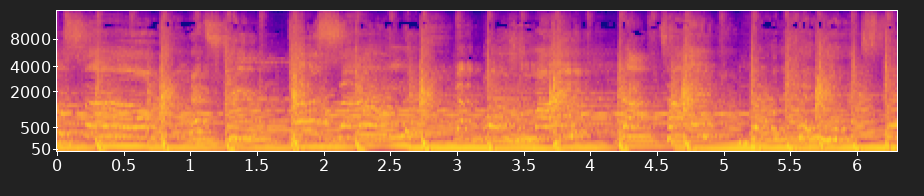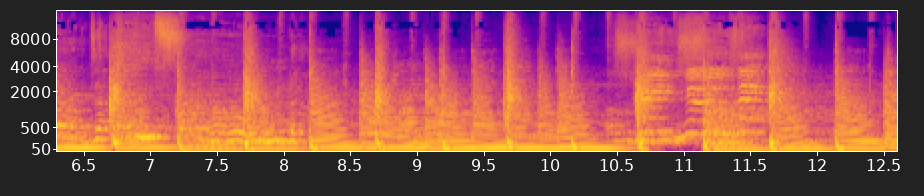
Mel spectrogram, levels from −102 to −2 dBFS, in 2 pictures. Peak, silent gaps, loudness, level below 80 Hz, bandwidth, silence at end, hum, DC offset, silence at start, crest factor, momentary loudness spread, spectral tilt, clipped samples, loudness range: -2 dBFS; none; -17 LUFS; -22 dBFS; 16 kHz; 0 s; none; under 0.1%; 0 s; 16 dB; 4 LU; -5 dB/octave; under 0.1%; 1 LU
